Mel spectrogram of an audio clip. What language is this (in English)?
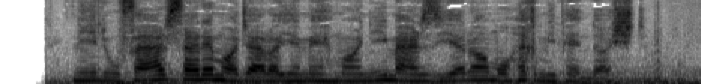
Persian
